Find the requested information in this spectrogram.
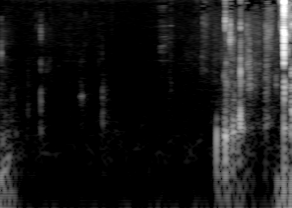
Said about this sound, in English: Um, but this whole thing, I'm going to take a sip of water.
